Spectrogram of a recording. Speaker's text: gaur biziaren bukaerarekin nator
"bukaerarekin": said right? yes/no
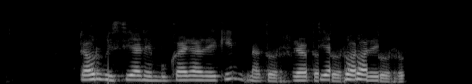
yes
